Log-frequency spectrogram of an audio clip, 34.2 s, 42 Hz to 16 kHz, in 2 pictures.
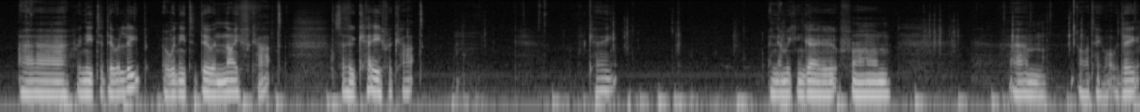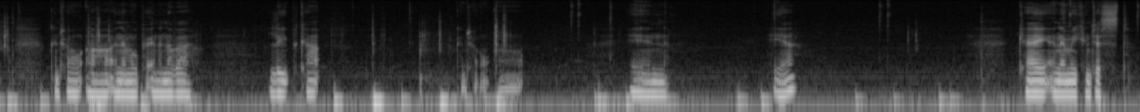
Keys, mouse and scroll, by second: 0.3 click, 8.0 click, 8.8-9.4 scroll up 2, 9.4 shift+middle click, 10.3-10.7 scroll up 4, 11.1 shift+middle click, 16.3 shift+middle click, 18.4 ctrl+r, 20.3-20.8 scroll down 3, 22.6 Escape, 24.5 ctrl+r, 33.0 click, 34.1 click.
